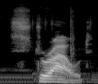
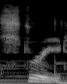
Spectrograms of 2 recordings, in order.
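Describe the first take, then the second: First: The vowel sounds like the one in loud. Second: The vowel sounds like the one in rude. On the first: The speaker calls it right. "It rhymes with loud or proud" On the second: The speaker calls it wrong. "It's not Strood. I don't mean to be rude"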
